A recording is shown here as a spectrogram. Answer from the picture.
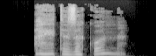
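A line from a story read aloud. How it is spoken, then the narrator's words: Quiet question. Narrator (Russian): спросила тихо Вэл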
